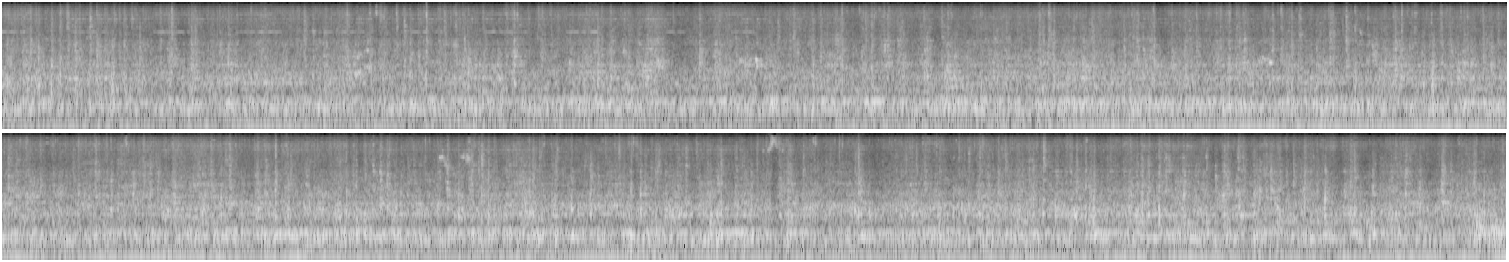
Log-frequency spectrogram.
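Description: Simex CB rotor crusher bucket on a compact track loader crushing demolition rubble: the loader's engine runs steadily under load over a constant clatter of broken stone and concrete in the bucket.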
